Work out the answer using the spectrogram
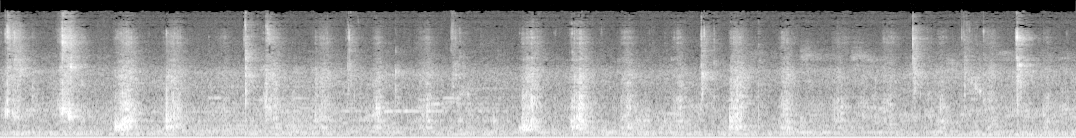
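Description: Mouth chewing crunchy raw vegetables: irregular crisp crunches and wet chewing clicks, several of the louder ones in the first couple of seconds, over a faint steady low hum.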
